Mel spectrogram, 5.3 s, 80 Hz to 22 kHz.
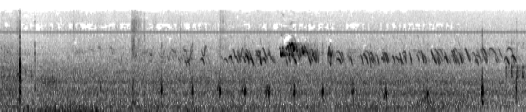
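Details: Mother hen with 15 chicks: many high thin chick peeps run continuously in dense overlapping series, with occasional soft clucks and knocks beneath a steady background hiss.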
